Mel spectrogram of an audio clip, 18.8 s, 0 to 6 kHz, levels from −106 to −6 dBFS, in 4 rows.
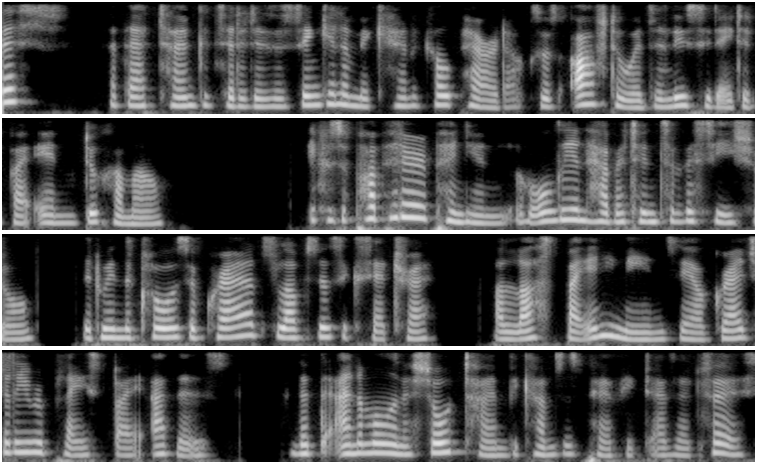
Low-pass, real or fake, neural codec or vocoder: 5.4 kHz; fake; codec, 24 kHz, 1.2 kbps, DualCodec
